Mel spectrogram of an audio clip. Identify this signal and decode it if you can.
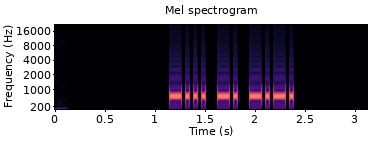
Morse code, heard as a keyed tone, about 30 wpm, 700 Hz. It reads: BNC
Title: USA Call Sign Postfixes - 3 Letters 30wpm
